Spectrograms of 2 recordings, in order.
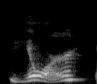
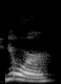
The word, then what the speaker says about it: Yor: And then another convoluted set of circumstances make it so that both Lloyd and Yor, it is Yor, right? Or is it? – It is. It's, yeah. I mean, it's written Yoru, but the author also insists that it is spelled Yor.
